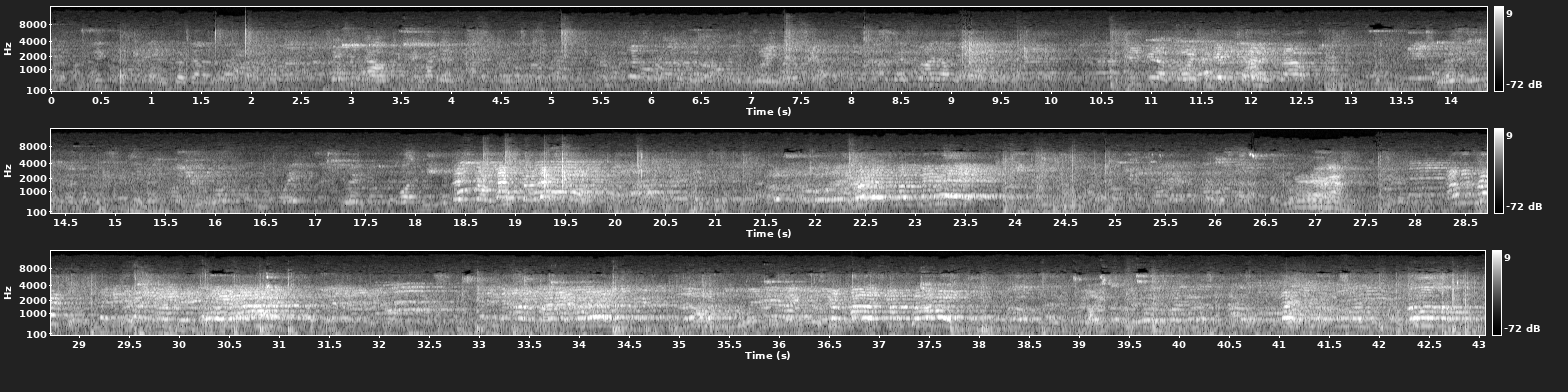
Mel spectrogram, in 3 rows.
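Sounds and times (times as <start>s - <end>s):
players shouting in a sports hall: 0.0s - 43.0s.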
